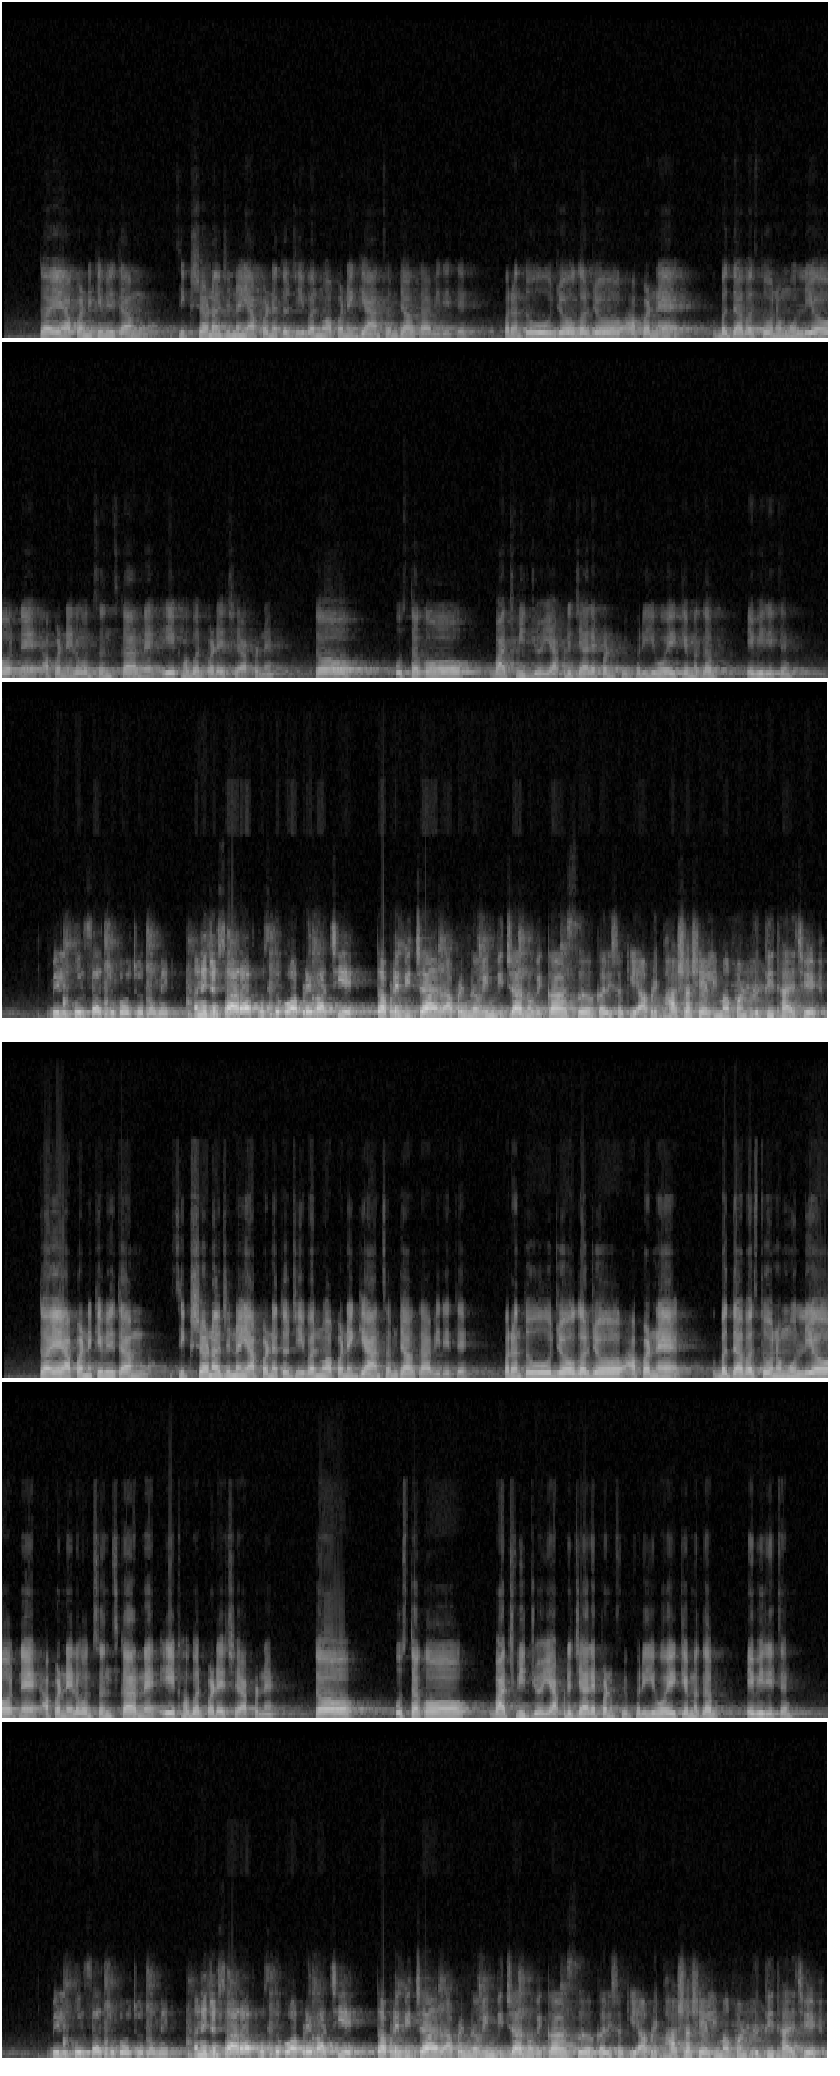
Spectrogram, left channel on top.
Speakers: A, on the right; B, on the left.
A: તો એ આપણને કેવી રીતે આમ શિક્ષણ જ નહી આપણને તો જીવનનું આપણને જ્ઞાન સમજાવ આવી રીતે, પરંતુ જો અગર જો આપણને બધા વસ્તુઓ ન મૂલ્ય ને આપણને એ લોકો સંસ્કાર ને એક ખબર પડે છે આપને, તો પુસ્તકો વાંચવી જ જોઈએ આપડે જયારે પણ ફ્રી હોય કે મતલબ એવી રીતે.
B: બિલકુલ સાચું કહો છો તમે, અને જો સારા પુસ્તકો આપણેે વાંચીએ, તો આપડ વિચાર આપણે નવીન વિચારનો વિકાસ કરી શકીએ આપણી ભાષા શૈલી માં પણ વૃદ્ધિ થાય છે,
